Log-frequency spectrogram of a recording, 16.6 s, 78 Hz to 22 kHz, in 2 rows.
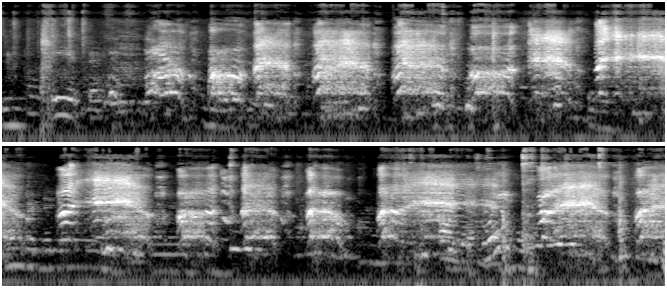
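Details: Newborn just after a normal vaginal birth at 11:48 pm: repeated loud, high-pitched, vigorous cry bursts with short breaths between, and faint background voices; newborn cry.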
